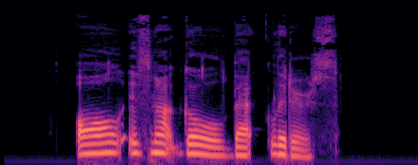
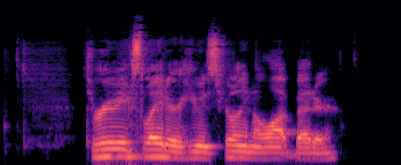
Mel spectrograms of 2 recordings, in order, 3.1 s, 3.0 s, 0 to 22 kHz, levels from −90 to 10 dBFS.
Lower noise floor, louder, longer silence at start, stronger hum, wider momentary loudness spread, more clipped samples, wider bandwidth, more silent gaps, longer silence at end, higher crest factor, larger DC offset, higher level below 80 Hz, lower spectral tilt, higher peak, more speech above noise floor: first, -74 dBFS vs -55 dBFS; about the same, -20 LUFS vs -19 LUFS; about the same, 0.55 s vs 0.65 s; first, 60 Hz at -55 dBFS vs none; about the same, 10 LU vs 8 LU; neither; first, 16 kHz vs 13 kHz; neither; first, 0.65 s vs 0.5 s; about the same, 18 dB vs 16 dB; neither; about the same, -58 dBFS vs -62 dBFS; first, -7.5 dB/octave vs -4 dB/octave; about the same, -2 dBFS vs -4 dBFS; first, 55 dB vs 36 dB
